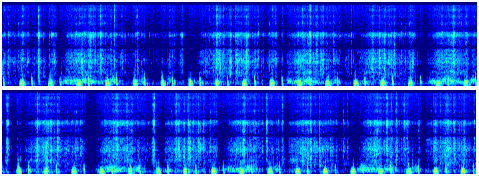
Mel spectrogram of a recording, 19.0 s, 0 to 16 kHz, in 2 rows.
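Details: Heart sounds during paper-bag rebreathing, part 1: regular low heart thumps at about 110 beats a minute, with slow breathing noise swelling in and out behind them.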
